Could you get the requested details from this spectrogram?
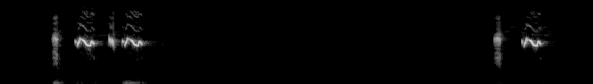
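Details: Captive red-vented sooty-headed bulbul, compared with a yellow-vented bird, delivers a quick burst of three bright whistled notes, then silence before a sharp note and one more warbled note.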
